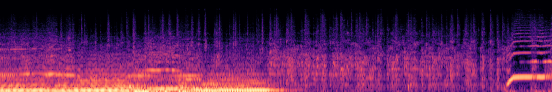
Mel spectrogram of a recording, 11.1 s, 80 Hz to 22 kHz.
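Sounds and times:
electric guitar and bass chord: 0.0s - 6.1s
crowd clapping and cheering: 0.0s - 11.0s.

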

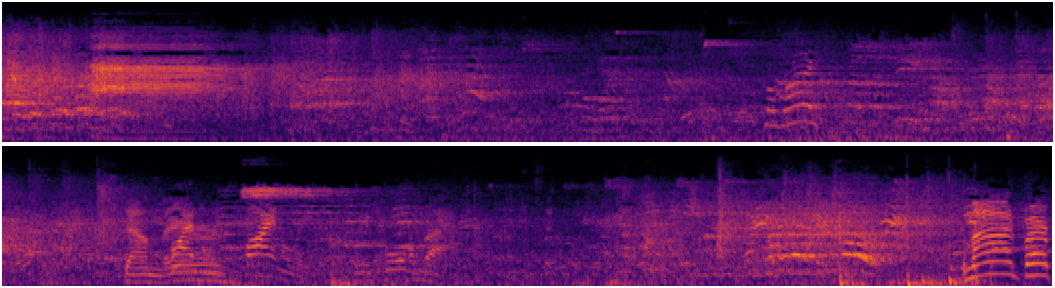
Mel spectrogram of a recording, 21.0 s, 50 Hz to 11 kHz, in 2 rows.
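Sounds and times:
crowd chatter echoing: 0.0s - 21.0s
steady buzzer tone: 0.9s - 2.7s.

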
